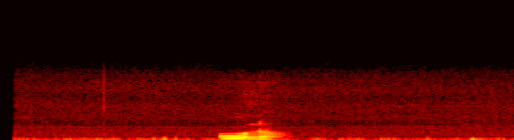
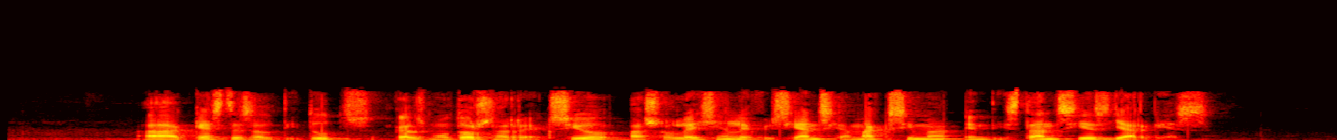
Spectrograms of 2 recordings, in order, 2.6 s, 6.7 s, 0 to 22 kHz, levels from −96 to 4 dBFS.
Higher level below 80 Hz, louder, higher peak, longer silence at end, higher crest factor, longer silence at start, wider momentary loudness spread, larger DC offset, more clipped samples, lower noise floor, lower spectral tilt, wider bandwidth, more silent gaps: second, -76 dBFS vs -62 dBFS; first, -28 LUFS vs -31 LUFS; about the same, -12 dBFS vs -12 dBFS; second, 0.2 s vs 0.65 s; about the same, 22 dB vs 22 dB; second, 0.5 s vs 0.7 s; first, 27 LU vs 8 LU; neither; neither; second, -54 dBFS vs -78 dBFS; first, -7.5 dB/octave vs -3.5 dB/octave; first, 11 kHz vs 8.6 kHz; neither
